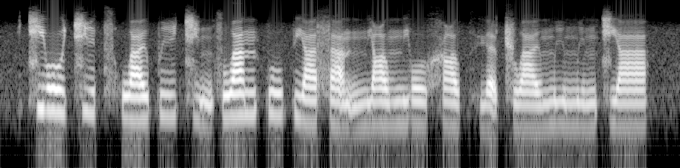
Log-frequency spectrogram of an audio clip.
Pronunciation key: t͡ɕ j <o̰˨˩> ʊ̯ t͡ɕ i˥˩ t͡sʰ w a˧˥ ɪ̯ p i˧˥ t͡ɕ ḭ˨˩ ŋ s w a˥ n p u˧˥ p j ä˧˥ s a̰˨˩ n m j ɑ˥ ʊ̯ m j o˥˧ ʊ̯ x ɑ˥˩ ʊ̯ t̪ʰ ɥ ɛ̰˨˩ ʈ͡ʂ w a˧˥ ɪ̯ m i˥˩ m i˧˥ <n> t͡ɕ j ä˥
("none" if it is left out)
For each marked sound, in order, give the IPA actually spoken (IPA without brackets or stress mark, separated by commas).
o˥˧, n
